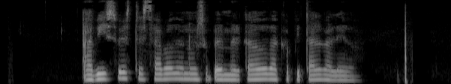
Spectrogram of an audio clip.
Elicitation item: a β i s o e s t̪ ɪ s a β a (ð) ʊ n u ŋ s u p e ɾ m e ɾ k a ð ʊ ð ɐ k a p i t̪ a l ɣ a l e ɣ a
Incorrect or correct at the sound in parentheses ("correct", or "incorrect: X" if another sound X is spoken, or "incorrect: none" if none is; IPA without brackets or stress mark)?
correct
